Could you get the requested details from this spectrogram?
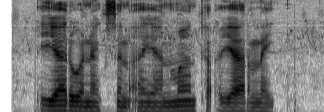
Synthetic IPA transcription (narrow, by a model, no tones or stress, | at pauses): ʕɪjaːrwɐnaːɡsɐnʔɐ̰jaːnmaːnt̪ʰɐʕɪjaːrnɛj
